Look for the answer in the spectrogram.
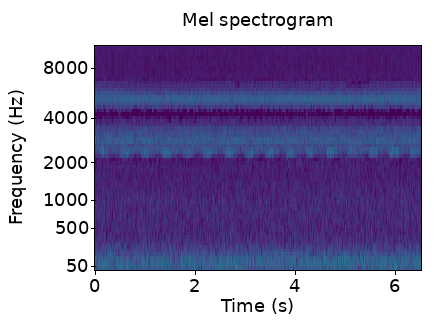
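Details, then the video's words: Crickets calling at sunset in Cambodian grasslands at Angkor Wat: steady, high, buzzy trilling in layered bands running throughout, accompanied by a noticeable low rumble. "The Sound of Crickets at Sunset"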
